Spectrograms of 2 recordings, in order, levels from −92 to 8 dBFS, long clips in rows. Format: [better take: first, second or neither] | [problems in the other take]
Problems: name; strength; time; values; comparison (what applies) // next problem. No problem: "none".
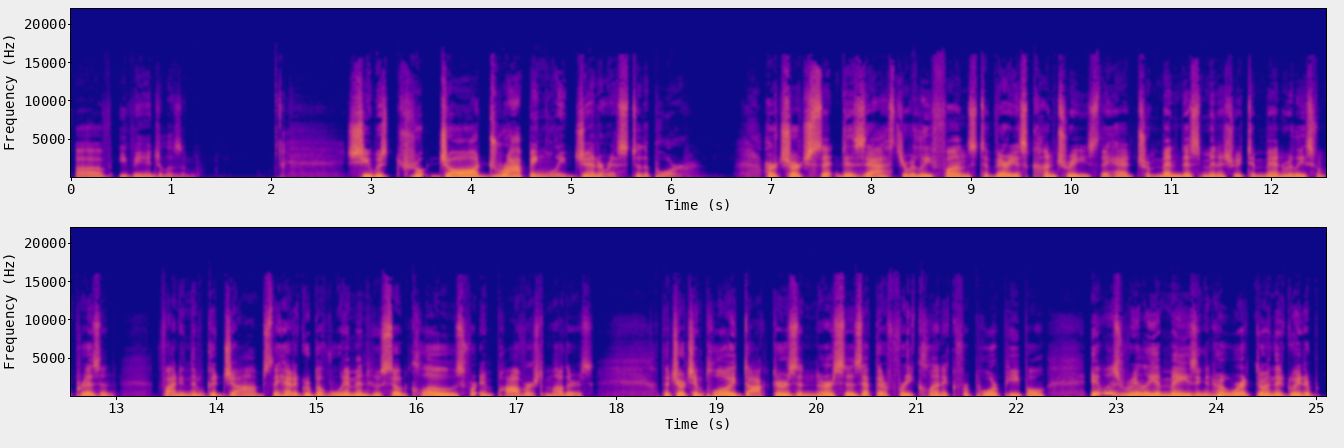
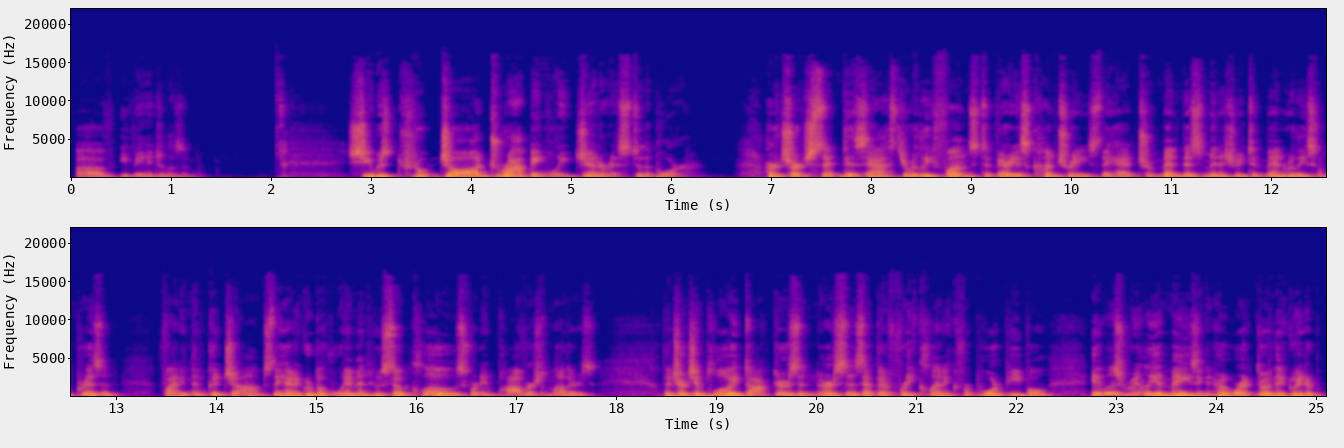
first | off-mic speech; far // room echo; very slight; dies away in 0.2 s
